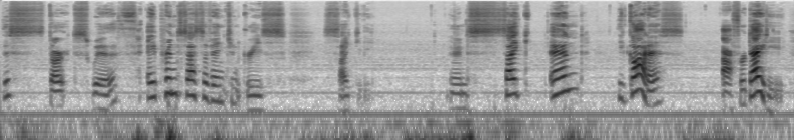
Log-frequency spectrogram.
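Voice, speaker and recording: A woman's voice: fairly high pitch, big pitch swings, extremely slow, fairly bright tone, rough recording. A woman tells a story off the cuff as a livestream host, her intonation swinging widely. She takes her time, slipping in informal, playful asides. There is noticeable noise behind her voice. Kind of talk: casual, improvised retelling of a myth.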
